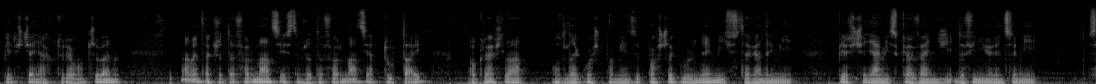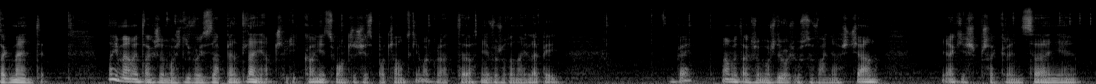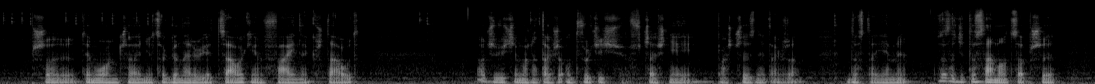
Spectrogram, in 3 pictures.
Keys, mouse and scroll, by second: 1.9 click, 12.6 click, 13.7 middle click, 14.5 middle click, 20.4 click, 20.9 click, 24.1 middle click, 26.1 click, 27.2 click, 28.4 middle click, 31.3 click.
